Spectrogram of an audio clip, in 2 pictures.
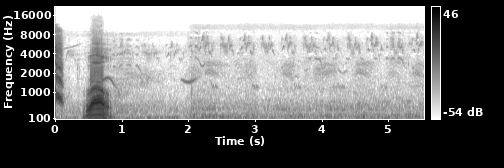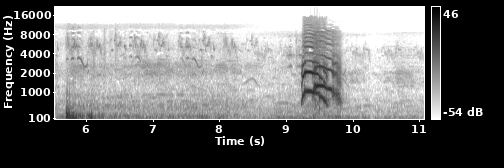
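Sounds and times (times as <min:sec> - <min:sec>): small birds chirping: 0:00.1 - 0:11.0
low thump: 0:05.7 - 0:06.3.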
